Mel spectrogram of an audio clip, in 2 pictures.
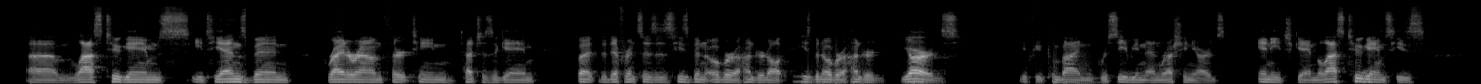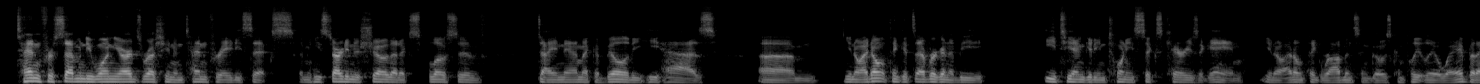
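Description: From 8.02 s to 11.1 s the speech picks up a 50 Hz buzz caused by a filter restarted on every block. The filter drops its state at each block boundary and restarts from silence, adding a small transient fifty times a second, which fits 20 ms blocks.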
